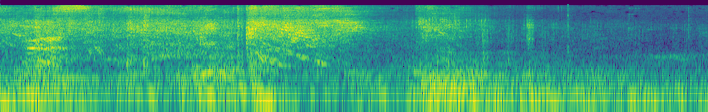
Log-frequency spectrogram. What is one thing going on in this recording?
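A lightsaber swings with a loud humming whoosh.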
